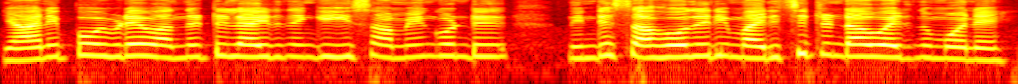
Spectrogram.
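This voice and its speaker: A woman voicing a grieving middle-aged mother who scolds and pleads through her distress, speaking slowly. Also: high voice, level tone, no echo, natural voice. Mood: anguished. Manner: slow, anguished scolding.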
